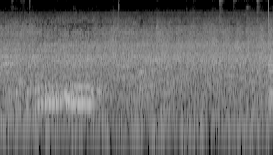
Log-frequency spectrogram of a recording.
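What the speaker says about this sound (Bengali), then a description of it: "এগুলা নেদারল্যান্ডের কবুতর বাচ্চা, অরিজিনাল নেদারল্যান্ডের ব্রিডের কবুতর" Netherlands-breed racing pigeon squabs give a soft, low cooing burst early on, close by, then fade into a steady background hum.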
